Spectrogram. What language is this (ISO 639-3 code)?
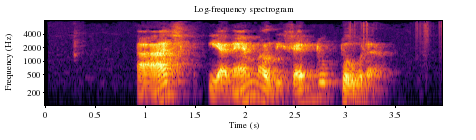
cat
